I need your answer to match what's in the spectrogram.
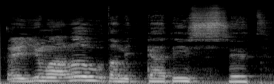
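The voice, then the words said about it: Gruff deep voice. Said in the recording (Finnish): “möreällä äänellä”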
